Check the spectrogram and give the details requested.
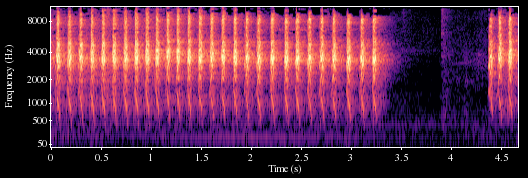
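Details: Long-tailed shrike uttering a fast sequence of harsh, pulsed notes, about four per second, stopping and starting again after a second's pause; a training track for oriental magpie-robins.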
